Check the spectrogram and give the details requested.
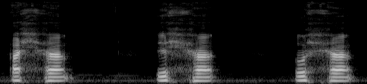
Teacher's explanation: گلے کے درمیان سے ادا کرنا ہے تو ایک قسم کی ہوا کی آواز آئے گی۔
